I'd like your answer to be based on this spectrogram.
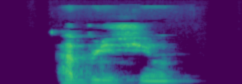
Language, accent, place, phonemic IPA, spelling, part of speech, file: French, France, Lyon, /a.bly.sjɔ̃/, ablution, noun, LL-Q150 (fra)-ablution.wav
- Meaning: 1. Ritual rinsing of the priest's hand; ablution 2. a washing, especially ritual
